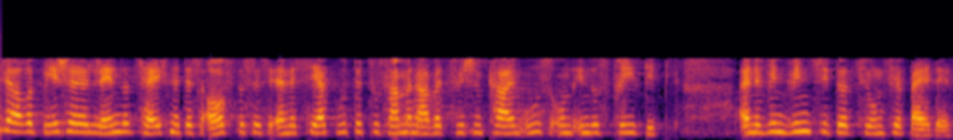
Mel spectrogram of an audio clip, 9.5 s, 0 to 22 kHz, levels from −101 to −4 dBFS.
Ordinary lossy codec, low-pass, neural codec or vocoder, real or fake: AAC, 16 kbps; 7.2 kHz; none; real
